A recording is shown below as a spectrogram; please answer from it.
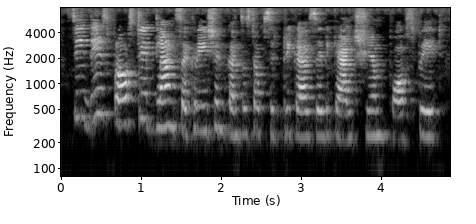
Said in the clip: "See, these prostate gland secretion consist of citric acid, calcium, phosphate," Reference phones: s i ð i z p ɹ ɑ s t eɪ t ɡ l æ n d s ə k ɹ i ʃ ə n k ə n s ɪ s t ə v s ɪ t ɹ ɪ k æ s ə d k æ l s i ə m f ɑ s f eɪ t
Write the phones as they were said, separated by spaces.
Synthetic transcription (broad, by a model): s i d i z p ɹ ɑ s t eɪ t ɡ l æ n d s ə k ɹ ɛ ʃ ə n k ə n s ɪ s t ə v s ɪ t ɹ ɪ k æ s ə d k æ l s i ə m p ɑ s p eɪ t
